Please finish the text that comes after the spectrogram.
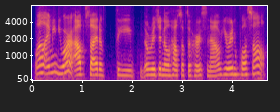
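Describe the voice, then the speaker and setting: A woman's voice: on the high side, a little fast. Chatty young woman streamer musing aloud. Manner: chatty, thinking out loud, self-correcting. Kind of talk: casual game commentary.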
